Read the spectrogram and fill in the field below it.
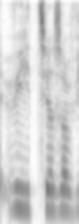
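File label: "vìtzios", lingua sarda, female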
